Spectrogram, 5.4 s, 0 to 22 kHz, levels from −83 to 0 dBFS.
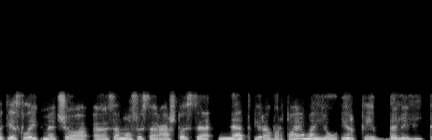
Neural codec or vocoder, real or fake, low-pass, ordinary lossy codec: none; real; 7.2 kHz; Opus, 32 kbps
